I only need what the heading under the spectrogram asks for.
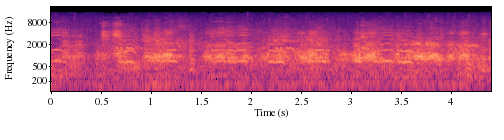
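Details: Lesser flamingos during an enrichment session, a dense flock chorus of nasal, goose-like honks overlapping continuously, with brighter bursts near half a second, three seconds and four seconds and a steady murmur beneath.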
